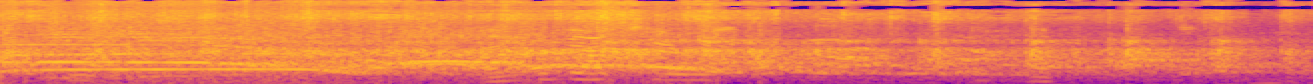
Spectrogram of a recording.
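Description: Canned cheering from a crowd, a dense wash of shouts and whoops with a few whistles, loud and steady before tapering slightly toward the end.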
